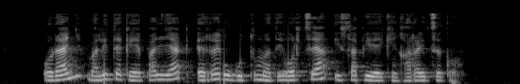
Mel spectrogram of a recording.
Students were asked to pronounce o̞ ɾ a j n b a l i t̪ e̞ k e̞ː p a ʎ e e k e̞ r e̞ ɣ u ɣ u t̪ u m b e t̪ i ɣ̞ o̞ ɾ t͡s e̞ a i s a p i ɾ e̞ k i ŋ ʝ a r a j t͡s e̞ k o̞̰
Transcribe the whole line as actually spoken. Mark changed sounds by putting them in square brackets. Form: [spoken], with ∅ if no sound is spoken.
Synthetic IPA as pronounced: o̞ ɾ a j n b a l i t̪ e̞ k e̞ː p a ʎ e [a] k e̞ r e̞ ɣ u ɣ u t̪ u m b [a] t̪ i ɣ̞ o̞ ɾ t͡s e̞ a i s a p i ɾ e̞ k i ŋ ʝ a r a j t͡s e̞ k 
